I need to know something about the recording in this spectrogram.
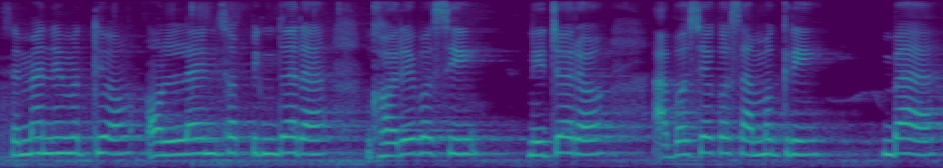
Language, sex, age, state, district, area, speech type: Odia, female, 18-30, Odisha, Nayagarh, rural, spontaneous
